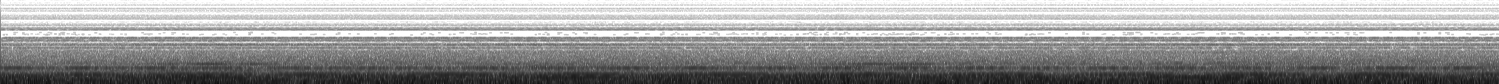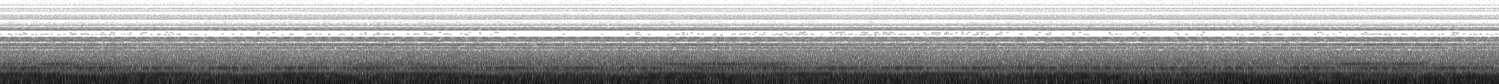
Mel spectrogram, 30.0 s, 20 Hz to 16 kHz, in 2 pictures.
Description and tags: S L 2 Scifi Room Ambience 05
Ambience for a scifi area, like the interior of a space vessel.
This is a stereo seamless loop.
Ambience, Indoors, Room, Scifi, Tone, Turbine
